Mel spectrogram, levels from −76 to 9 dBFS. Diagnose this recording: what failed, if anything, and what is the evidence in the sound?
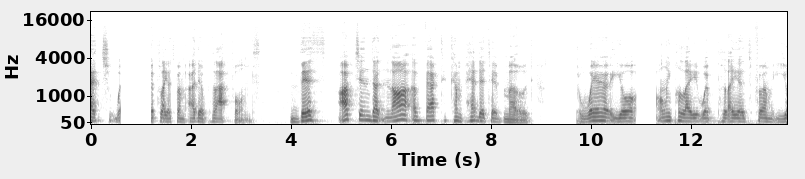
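Playback stall at 0.60 to 1.22 s and again at 10.92 to 11.32 s: the sound cuts to silence mid-flow for about 0.61 s, then 0.40 s. At the playback stage, the player's buffer likely ran dry or its output thread was blocked.

Time-compressed catch-up at 1.22 to 1.82 s and 11.32 to 12.12 s: right after each gap the audio runs hurried, at 2.0 and then 1.5 times normal speed, with unchanged pitch. The player is splicing out short cross-faded slices to work off its backlog.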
